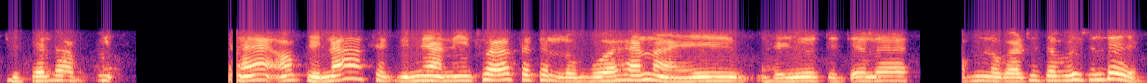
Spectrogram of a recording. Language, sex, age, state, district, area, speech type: Assamese, female, 60+, Assam, Golaghat, urban, conversation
